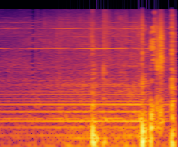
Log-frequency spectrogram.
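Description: A steady hum with several even tones layered in, growing slightly louder, with two soft knocks about a second and a half in and near the end.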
